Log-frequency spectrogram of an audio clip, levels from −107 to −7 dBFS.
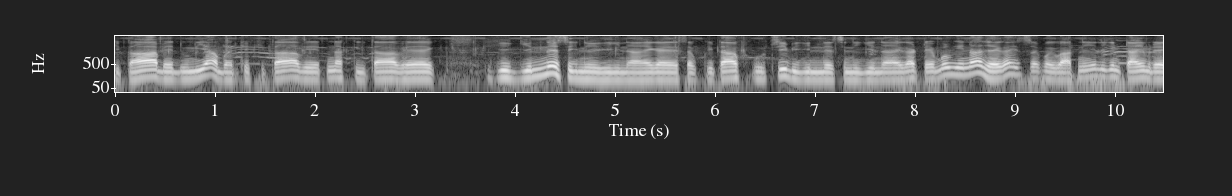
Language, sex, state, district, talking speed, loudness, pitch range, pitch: Hindi, male, Chhattisgarh, Balrampur, 195 wpm, -24 LUFS, 120-135 Hz, 125 Hz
